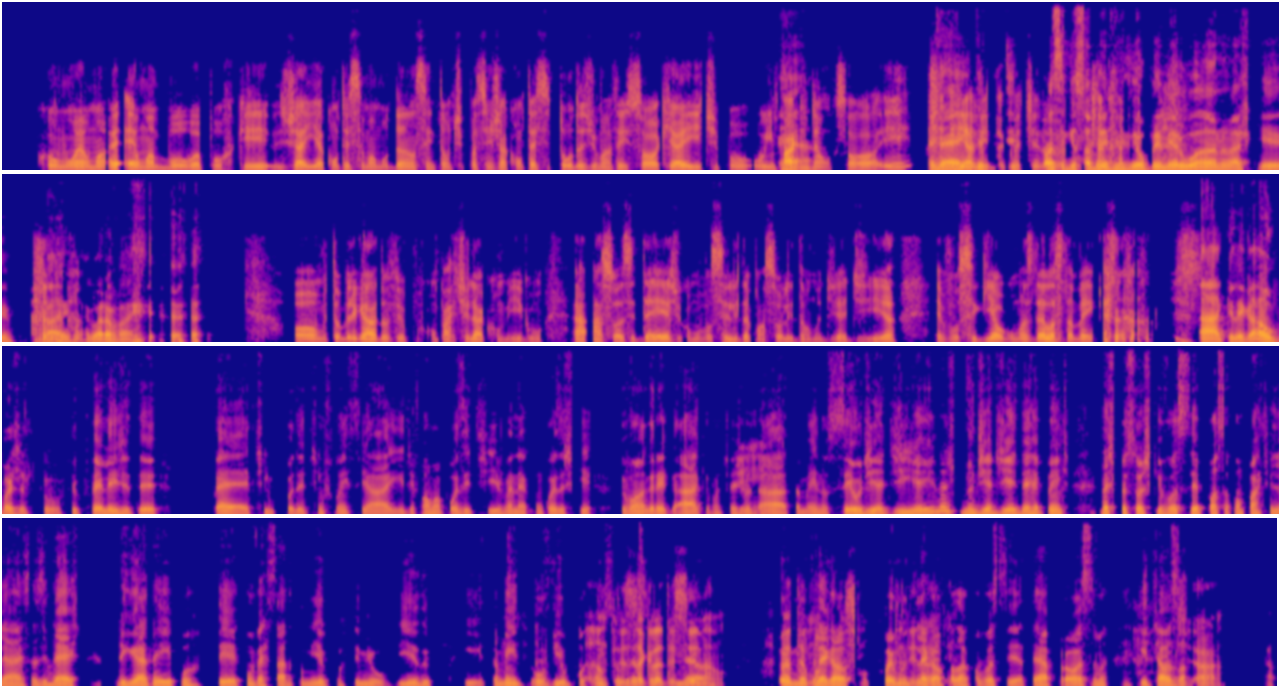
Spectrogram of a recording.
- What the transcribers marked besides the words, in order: laugh; laugh; unintelligible speech
- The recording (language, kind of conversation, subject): Portuguese, podcast, Como você lida com a solidão no dia a dia?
